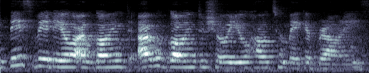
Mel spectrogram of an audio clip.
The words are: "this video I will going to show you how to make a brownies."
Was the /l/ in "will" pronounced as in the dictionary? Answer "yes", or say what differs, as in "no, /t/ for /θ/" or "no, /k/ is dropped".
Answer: no, /w/ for /l/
